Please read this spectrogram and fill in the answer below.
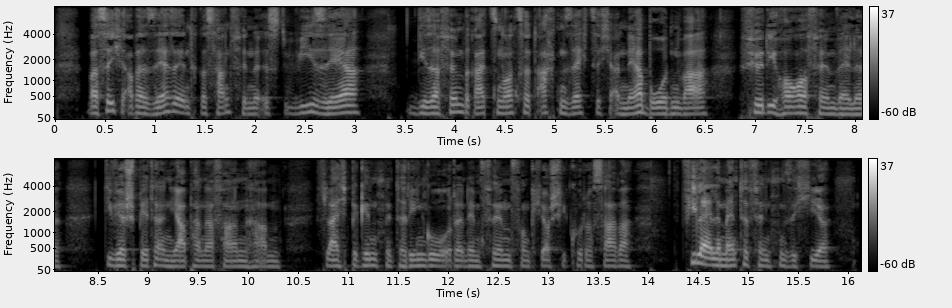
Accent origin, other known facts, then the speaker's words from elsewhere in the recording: Germany; ich komme aus Deutschland und ein paar Kilometer weiter in Wien sitzt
